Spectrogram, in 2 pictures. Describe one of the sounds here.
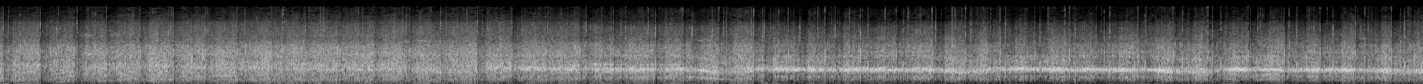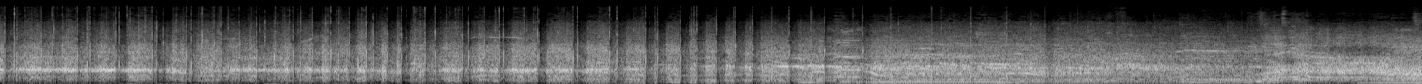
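A large crowd sings loudly together in a big echoing arena.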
